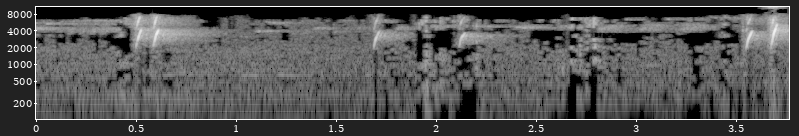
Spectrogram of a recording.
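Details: European goldfinch uttering a quick double chirp, then a few isolated bright notes, and a closing double chirp, against a quiet background.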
